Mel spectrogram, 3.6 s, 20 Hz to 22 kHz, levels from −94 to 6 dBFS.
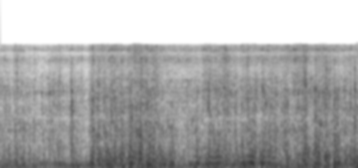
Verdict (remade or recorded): remade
